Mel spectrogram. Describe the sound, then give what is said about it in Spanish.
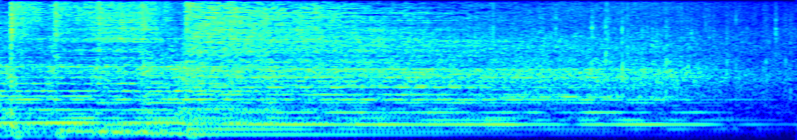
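Loud, dense applause from a Christian church audience in Mexico welcoming the word of God, a steady crackling wash over sustained musical chords, holding strong for a few seconds before tapering off at the end. “Recibamos con un fuerte aplauso la palabra de Dios.”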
